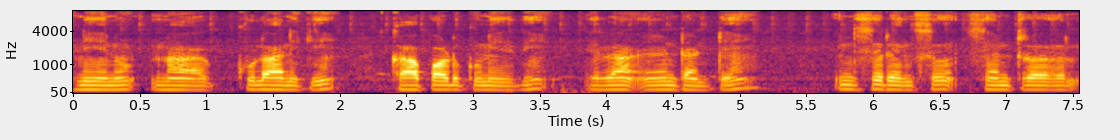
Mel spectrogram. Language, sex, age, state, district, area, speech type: Telugu, male, 18-30, Telangana, Peddapalli, rural, spontaneous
